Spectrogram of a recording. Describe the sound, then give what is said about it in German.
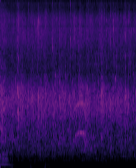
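An audience claps steadily, a dense, even wash of many hands that holds at a moderate level throughout without clear peaks. “Spätestens jetzt wird das Klatschen weniger, alles wurscht.”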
